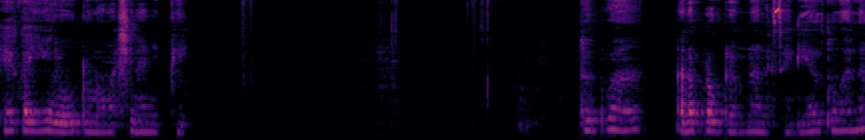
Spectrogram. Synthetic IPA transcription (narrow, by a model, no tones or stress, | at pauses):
ekajolodumamaʃinanipʰi | todwa | anapɾoɡɾamnanasedialtuŋana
